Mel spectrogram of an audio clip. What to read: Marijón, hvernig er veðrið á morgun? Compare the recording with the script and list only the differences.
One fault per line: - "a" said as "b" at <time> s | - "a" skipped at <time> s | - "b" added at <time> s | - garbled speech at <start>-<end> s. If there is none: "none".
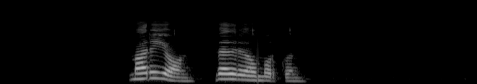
- "hvernig" skipped at 1.9 s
